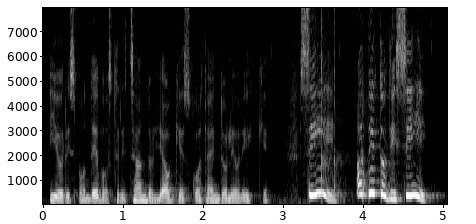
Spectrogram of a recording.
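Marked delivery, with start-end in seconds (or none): 3.2-5.0 very high, loud and slow with joy; joyful exclaim. A narrator's reading. Princess tells everyone the elephant said yes, jubilant. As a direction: announce it like a triumph. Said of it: "disse alla mia dolce padrona".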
